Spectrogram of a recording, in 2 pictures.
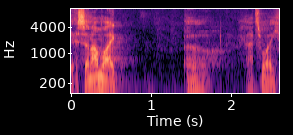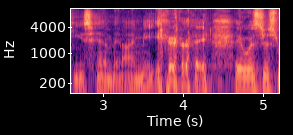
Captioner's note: laughs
